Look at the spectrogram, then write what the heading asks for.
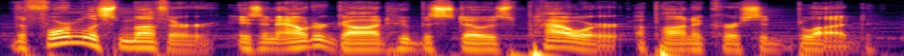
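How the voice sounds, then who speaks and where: A man with a low voice narrates a scripted explainer, laying out each point in a measured, deliberate way. He speaks close to the mic, with quiet music behind him. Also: animated, creaky. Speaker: lore video narrator.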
